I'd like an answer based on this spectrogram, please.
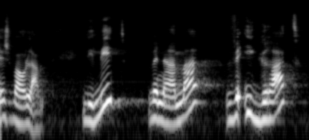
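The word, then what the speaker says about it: אגרת: "Lilith, and Naamah, and Igrat," I believe that is the pronunciation, rather than "Agrat", the common pronunciation, "Igrat and Machalat.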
